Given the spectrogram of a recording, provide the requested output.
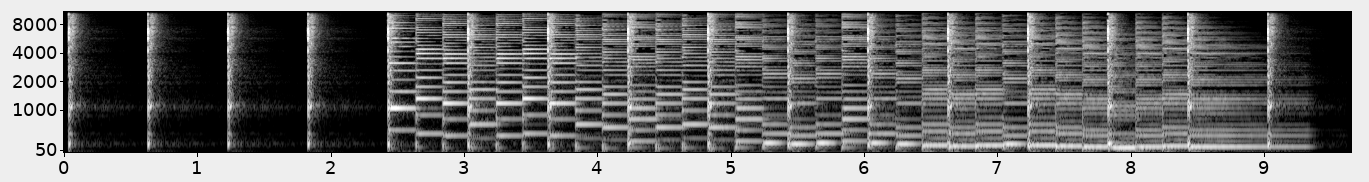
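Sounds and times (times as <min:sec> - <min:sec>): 
alternately strummed descending eighth-note triplet motif: 0:02.4 - 0:09.4.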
